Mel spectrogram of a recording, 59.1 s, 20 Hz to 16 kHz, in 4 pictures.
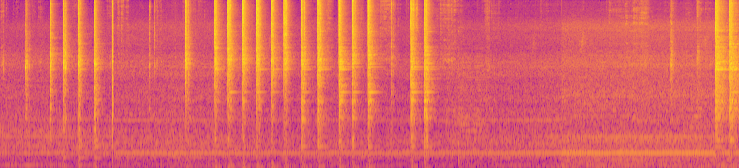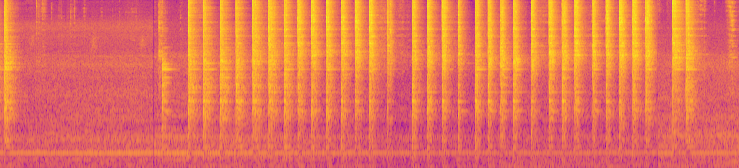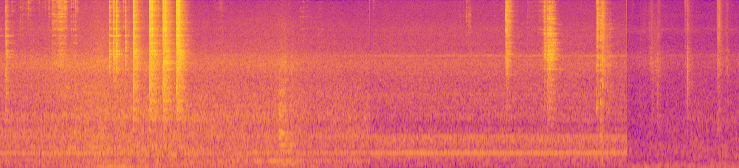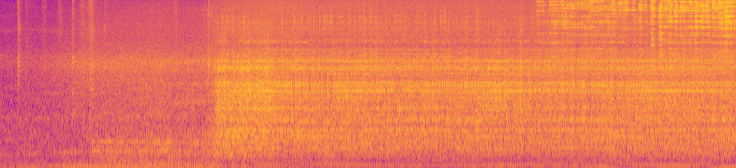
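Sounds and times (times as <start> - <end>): steady hum: 0.0 - 43.8, 46.2 - 59.0
hammer striking metal on anvil: 0.5 - 2.4, 3.0 - 9.0, 13.3 - 15.6, 17.8 - 30.2, 31.7 - 33.5, 39.7 - 40.8.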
